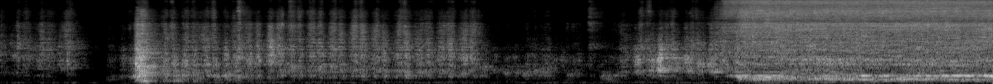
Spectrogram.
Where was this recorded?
in a restroom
